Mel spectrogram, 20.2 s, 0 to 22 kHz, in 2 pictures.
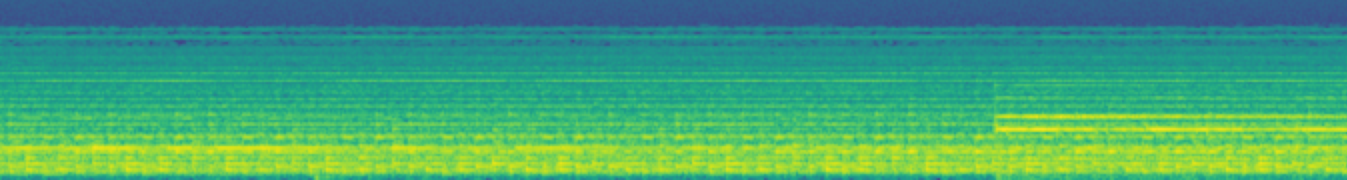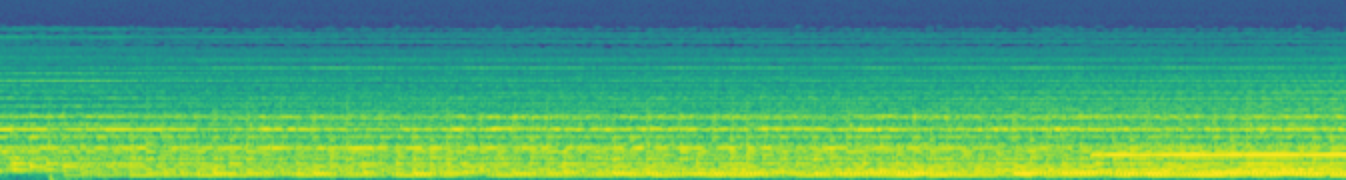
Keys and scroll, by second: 2.3 z, 5.1 BackSpace, 5.6 1, 5.7 5, 8.9 BackSpace, 11.5 Return, 11.5 2, 11.5 0, 16.0 a, 16.7 Delete, 19.5 z.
